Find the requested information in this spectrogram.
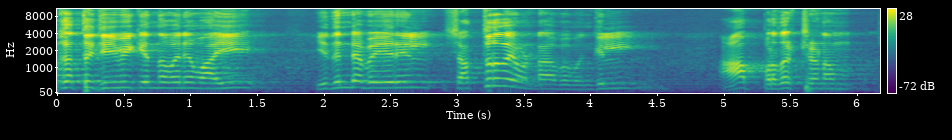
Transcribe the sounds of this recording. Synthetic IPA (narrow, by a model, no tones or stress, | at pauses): kːɐt̪ːɨd͡ʑiːʋikʲːunːɐʋɐnumaːji | iðinde̞pe̞ːɾilɕɐt̪rɨðɐjuɳɖaːʋume̞ŋɡil | a̰ːprɐðɐkʂɐɳɐm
